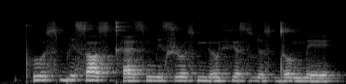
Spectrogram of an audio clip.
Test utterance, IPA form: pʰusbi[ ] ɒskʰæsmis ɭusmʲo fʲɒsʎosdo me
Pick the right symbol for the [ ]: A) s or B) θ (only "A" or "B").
A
